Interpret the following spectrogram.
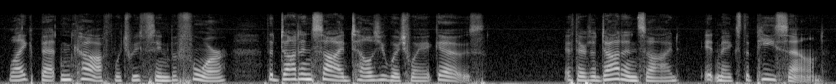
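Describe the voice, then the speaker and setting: A man's voice: sits high, a little slow, darkish tone, low-quality recording. A man walks through a recorded language lesson. He is patient and sounds out each word syllable by syllable, like a teacher at a whiteboard.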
